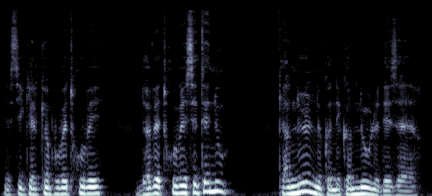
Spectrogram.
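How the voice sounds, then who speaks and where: Guy voicing a doubtful young fella, pushes back hard, dark husky tone. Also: mid-range voice, lively intonation, moderate pace, natural voice. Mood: insistent. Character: young man, doubtful and disappointed.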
